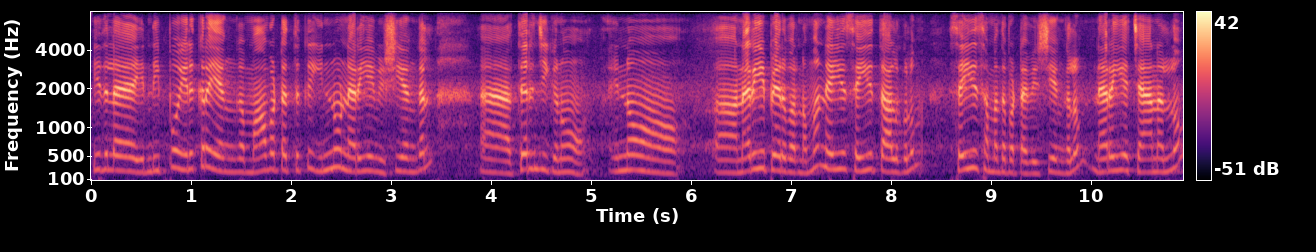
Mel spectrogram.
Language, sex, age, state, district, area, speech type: Tamil, female, 45-60, Tamil Nadu, Viluppuram, urban, spontaneous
